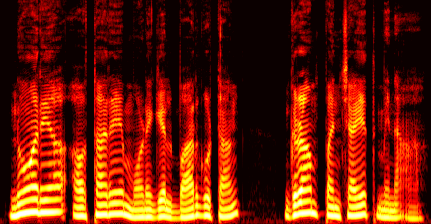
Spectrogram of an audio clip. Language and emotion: Santali, neutral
